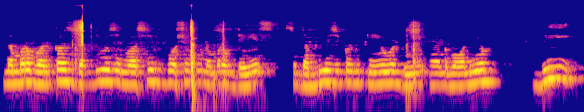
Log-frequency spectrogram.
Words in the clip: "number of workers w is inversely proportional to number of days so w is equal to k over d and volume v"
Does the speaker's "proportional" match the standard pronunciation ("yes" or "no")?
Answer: no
